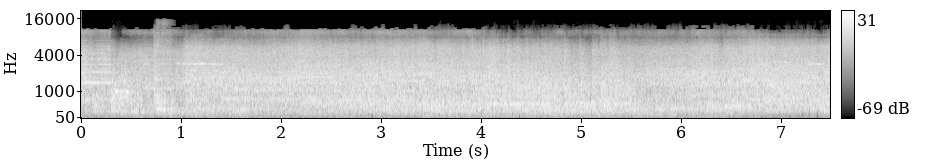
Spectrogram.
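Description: Indian freight train rolling past: a steady loud rush of wagon wheels on the rails, with a couple of sharp clicks about half a second in.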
